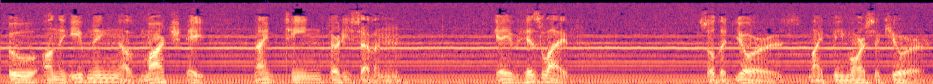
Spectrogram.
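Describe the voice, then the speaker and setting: Deep, solemn radio announcer man. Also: lively intonation. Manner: solemn and measured. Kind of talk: formal broadcast announcing. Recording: dull old radio broadcast over loud music.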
